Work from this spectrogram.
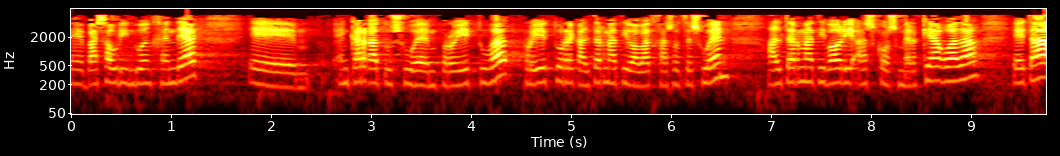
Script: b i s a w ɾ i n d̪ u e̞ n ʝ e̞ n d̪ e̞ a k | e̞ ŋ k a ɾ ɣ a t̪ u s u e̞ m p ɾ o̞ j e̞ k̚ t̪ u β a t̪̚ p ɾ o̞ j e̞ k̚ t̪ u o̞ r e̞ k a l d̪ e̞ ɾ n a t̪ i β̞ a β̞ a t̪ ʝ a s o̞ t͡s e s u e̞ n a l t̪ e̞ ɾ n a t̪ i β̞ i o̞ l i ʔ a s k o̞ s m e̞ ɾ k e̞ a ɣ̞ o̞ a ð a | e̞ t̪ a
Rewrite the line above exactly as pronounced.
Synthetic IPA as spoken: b a s a w ɾ i n d̪ u e̞ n ʝ e̞ n d̪ e̞ a k | e̞ ŋ k a ɾ ɣ a t̪ u s u e̞ m p ɾ o̞ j e̞ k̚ t̪ u β a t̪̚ p ɾ o̞ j e̞ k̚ t̪ u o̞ r e̞ k a l t̪ e̞ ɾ n a t̪ i β̞ a β̞ a t̪ ʝ a s o̞ t͡s e s u e̞ n a l t̪ e̞ ɾ n a t̪ i β̞ a o̞ ɾ i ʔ a s k o̞ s m e̞ ɾ k e̞ a ɣ̞ o̞ a ð a | e̞ t̪ a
